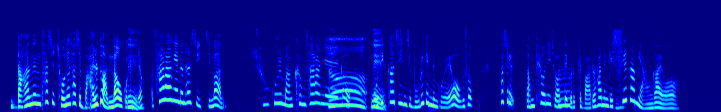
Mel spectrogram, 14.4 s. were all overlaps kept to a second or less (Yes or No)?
Yes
